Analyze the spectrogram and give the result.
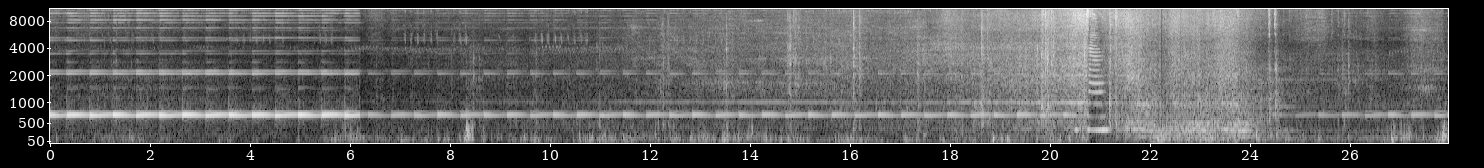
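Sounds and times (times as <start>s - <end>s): level crossing alarm ringing: 0.0s - 27.9s
train passing with wheel noise: 0.0s - 27.9s
train horn: 11.6s - 27.9s.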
